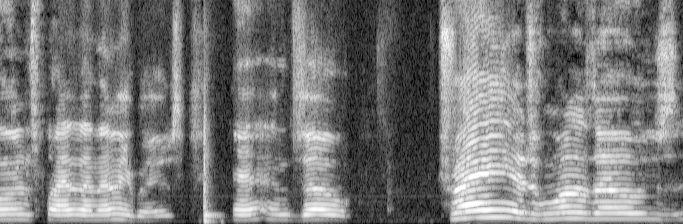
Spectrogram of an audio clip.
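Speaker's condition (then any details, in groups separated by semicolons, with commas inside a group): Cerebral palsy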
